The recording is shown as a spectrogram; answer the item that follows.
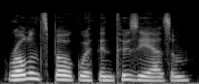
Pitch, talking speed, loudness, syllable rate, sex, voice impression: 200 Hz, 120 wpm, -16 LUFS, 4.3 syllables/s, female, very gender-neutral, young, slightly thin, slightly tensed, slightly weak, slightly dark, slightly soft, clear, fluent, slightly cute, slightly cool, intellectual, slightly refreshing, slightly sincere, calm, very friendly, slightly reassuring, slightly lively, slightly kind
